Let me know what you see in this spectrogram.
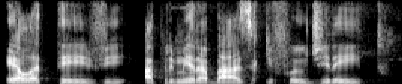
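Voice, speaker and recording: A Brazilian man speaking as a guest psychologist on a podcast, talking in a warm, rambling way with frequent tag questions. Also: mid-range voice, fairly even intonation, moderate pace, no echo. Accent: Brazilian Portuguese. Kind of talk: casual podcast conversation.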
